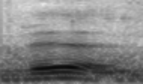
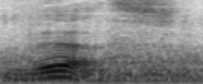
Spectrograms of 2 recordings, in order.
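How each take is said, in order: First: The word ends with a buzzing z sound. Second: The word ends with a hissing s sound. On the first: "these new young kids like to call it a Viz" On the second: "so I think you say Vis"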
